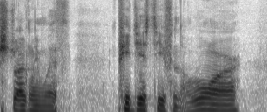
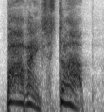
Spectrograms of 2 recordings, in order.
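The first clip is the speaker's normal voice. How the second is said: much higher sharp yell of "stop"; urgent shout; 13 semitones higher, 4 dB louder, slower than usual. Retold or imitated. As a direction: stop him dead with your voice. Shouting warning at teammate.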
